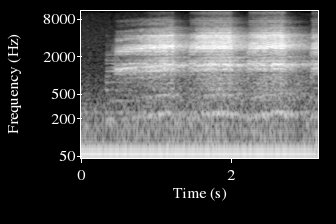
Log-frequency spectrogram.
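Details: Peregrine falcon, a male guarding freshly brought musk lorikeet prey in a box camera at dawn, 27 December 2022; after a brief quiet start, three long grating screams run almost back to back, loud and raspy.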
